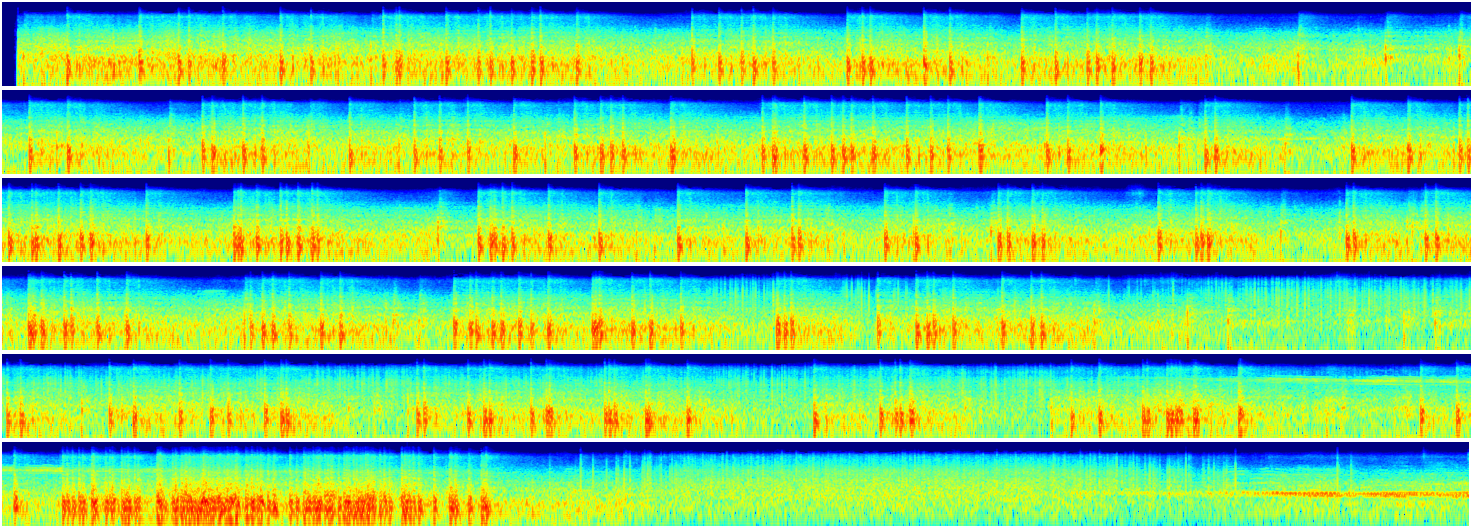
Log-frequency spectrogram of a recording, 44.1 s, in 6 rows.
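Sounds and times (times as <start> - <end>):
fireworks bangs: 0.1 - 44.0
fireworks crackling and popping: 0.1 - 44.0.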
